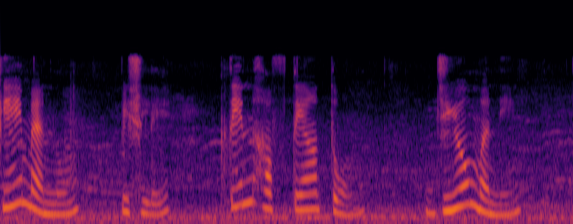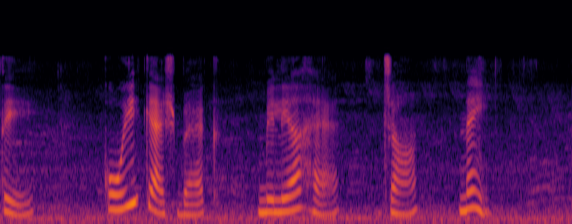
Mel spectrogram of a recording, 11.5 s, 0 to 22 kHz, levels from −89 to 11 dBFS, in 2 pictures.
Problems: constant background noise, background conversations at intervals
